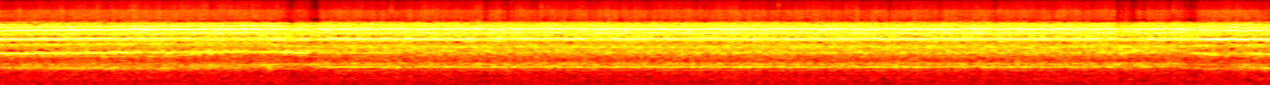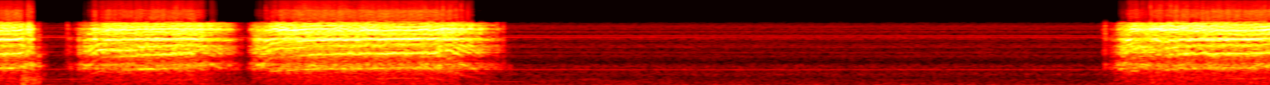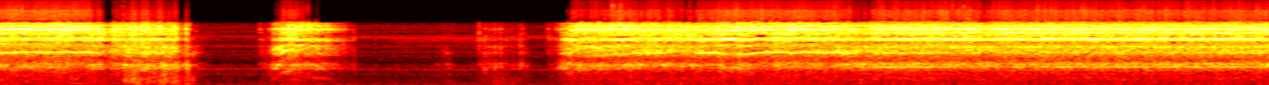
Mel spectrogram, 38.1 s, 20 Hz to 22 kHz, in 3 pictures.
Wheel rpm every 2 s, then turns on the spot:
210, 230, 230, 230, 230, 230, 160, 120, 130, 0, 0, 0, 170, 150, 20, 70, 220, 230, 230.
none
